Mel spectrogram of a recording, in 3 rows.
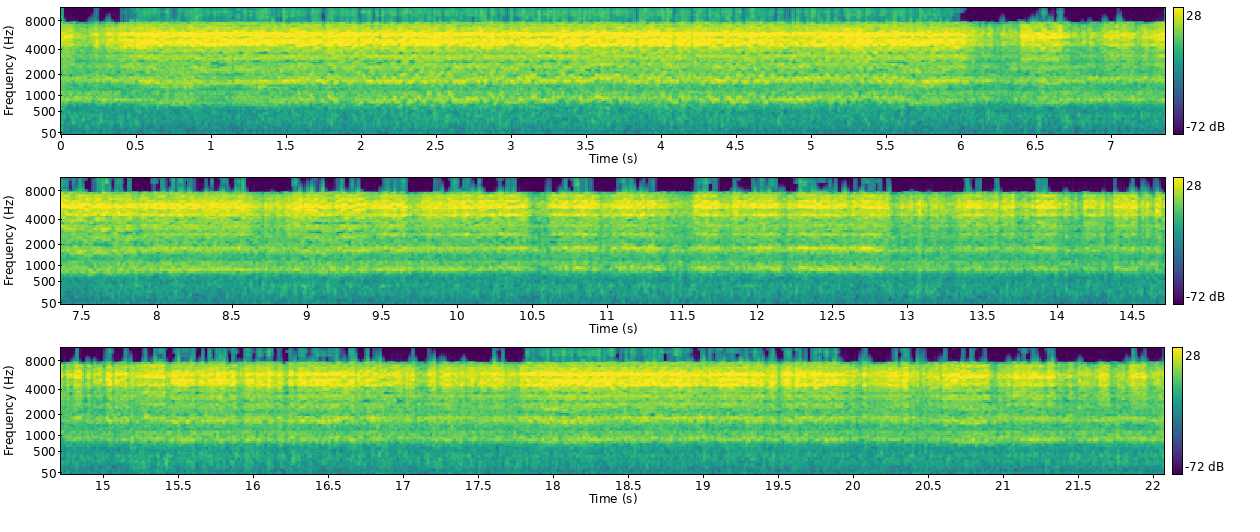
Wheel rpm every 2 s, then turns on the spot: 210, 200, 200, 220, 230, 230, 230, 230, 230, 230, 230.
none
